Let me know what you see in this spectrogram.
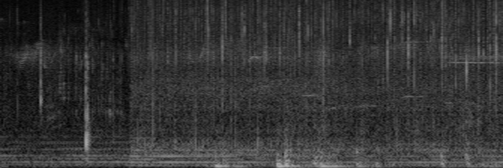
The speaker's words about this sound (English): Okay, the way this system is supposed to work, it's connected. You turn the gas on, and then you just come over here, oh, turn the shower on.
